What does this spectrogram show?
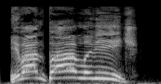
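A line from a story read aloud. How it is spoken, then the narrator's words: Shouting from the corridor. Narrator (Russian): заорала из коридора домработница Ленка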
